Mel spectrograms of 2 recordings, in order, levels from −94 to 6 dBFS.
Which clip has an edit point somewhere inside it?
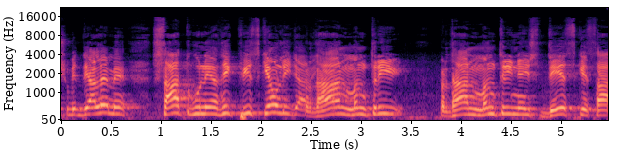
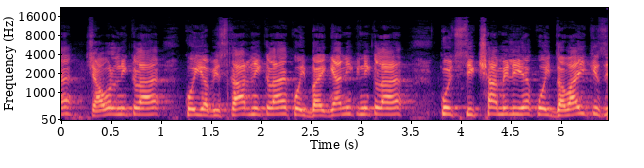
first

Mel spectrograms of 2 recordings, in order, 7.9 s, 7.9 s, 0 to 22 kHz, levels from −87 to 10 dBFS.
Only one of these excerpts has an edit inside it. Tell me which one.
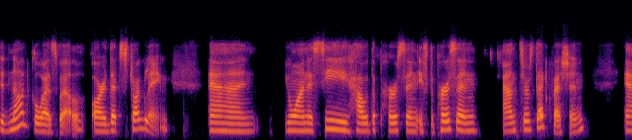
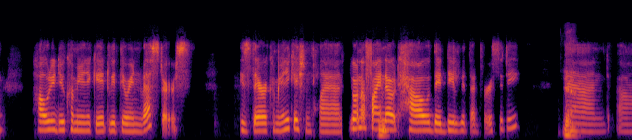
second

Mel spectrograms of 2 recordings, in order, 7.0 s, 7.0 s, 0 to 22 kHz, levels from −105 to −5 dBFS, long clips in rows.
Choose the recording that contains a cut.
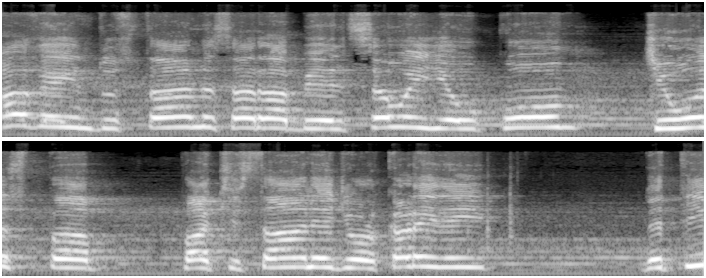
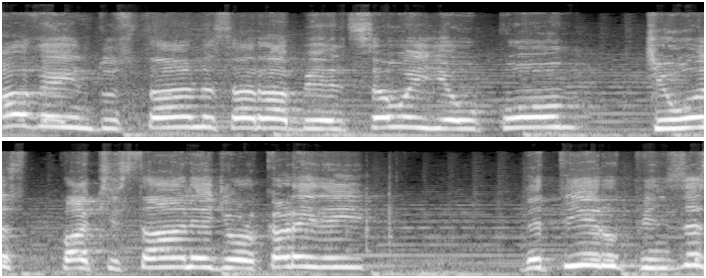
second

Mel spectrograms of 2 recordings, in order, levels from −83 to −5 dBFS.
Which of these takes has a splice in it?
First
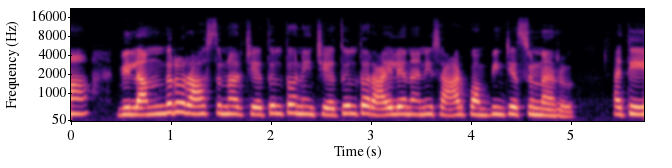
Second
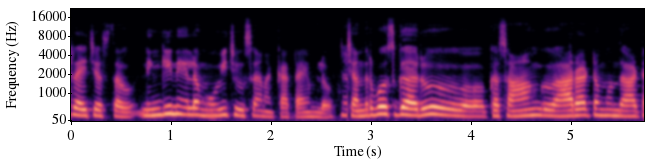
second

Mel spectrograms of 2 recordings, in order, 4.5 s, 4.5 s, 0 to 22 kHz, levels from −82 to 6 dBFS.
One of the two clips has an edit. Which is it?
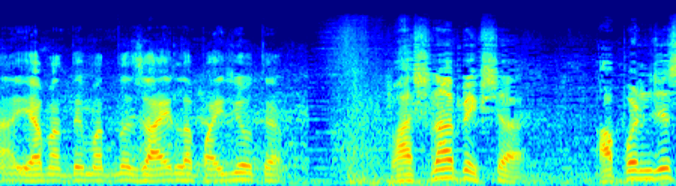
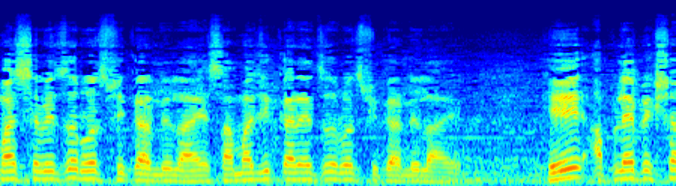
first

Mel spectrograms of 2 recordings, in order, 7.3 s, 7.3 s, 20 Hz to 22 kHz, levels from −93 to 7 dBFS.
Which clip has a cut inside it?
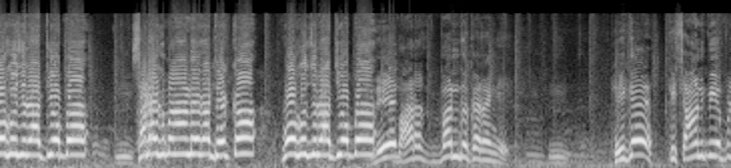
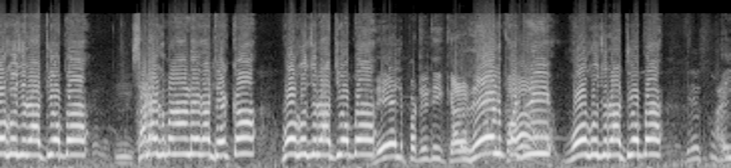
first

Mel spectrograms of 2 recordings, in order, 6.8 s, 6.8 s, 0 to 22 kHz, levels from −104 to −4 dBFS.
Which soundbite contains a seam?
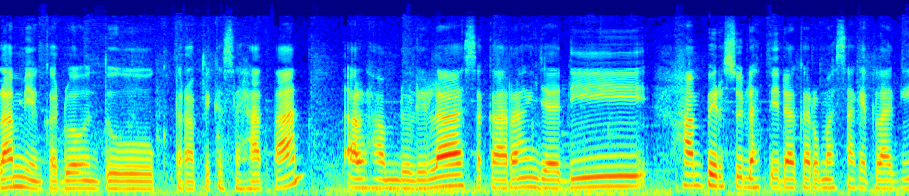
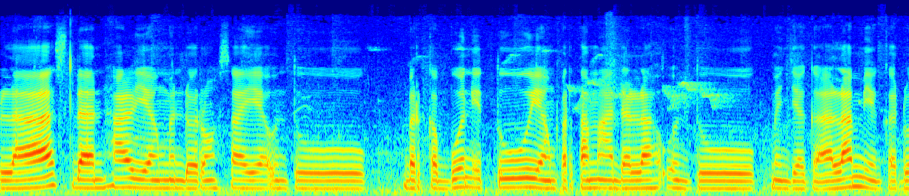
first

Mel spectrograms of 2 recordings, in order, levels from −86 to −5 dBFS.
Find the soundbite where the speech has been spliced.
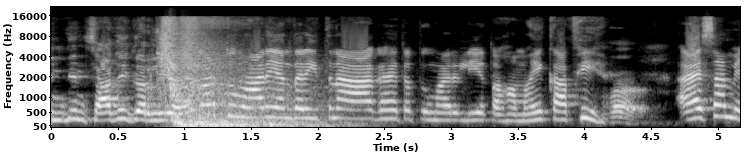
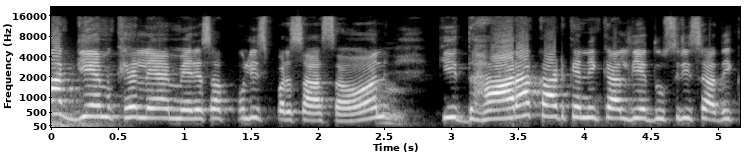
first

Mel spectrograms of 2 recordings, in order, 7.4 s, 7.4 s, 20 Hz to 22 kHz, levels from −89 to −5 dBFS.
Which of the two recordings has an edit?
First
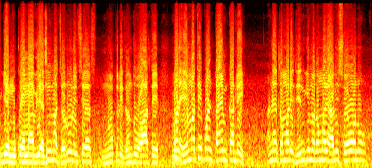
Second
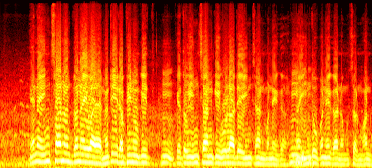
first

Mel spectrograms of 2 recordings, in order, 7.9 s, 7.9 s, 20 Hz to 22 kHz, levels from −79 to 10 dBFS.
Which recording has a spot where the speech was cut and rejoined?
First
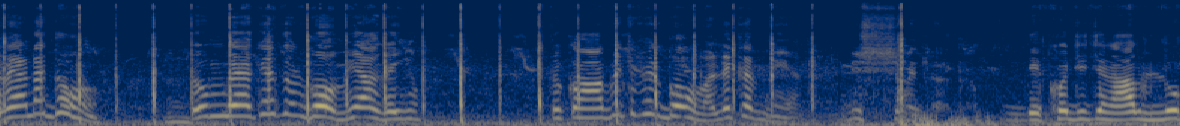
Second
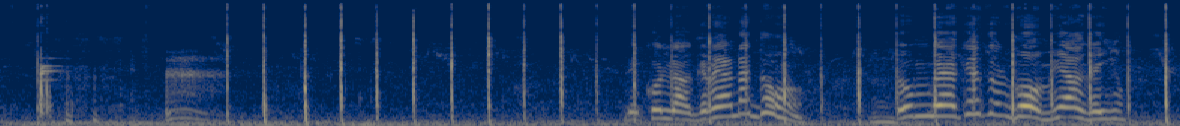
first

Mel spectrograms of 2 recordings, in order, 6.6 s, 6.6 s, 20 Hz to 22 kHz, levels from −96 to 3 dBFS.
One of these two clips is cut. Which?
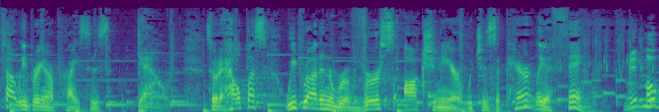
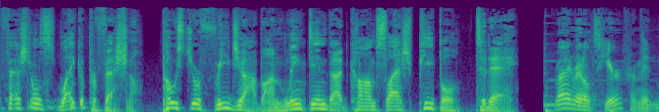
second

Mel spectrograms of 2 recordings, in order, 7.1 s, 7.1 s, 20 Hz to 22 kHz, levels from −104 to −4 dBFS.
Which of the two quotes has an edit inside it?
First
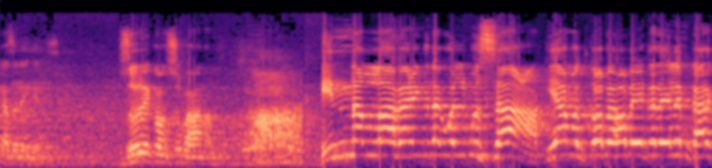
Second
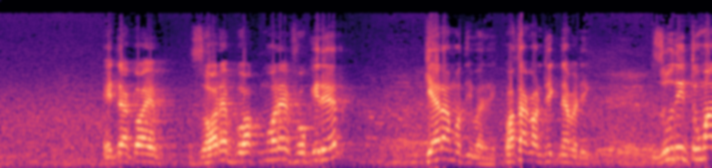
first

